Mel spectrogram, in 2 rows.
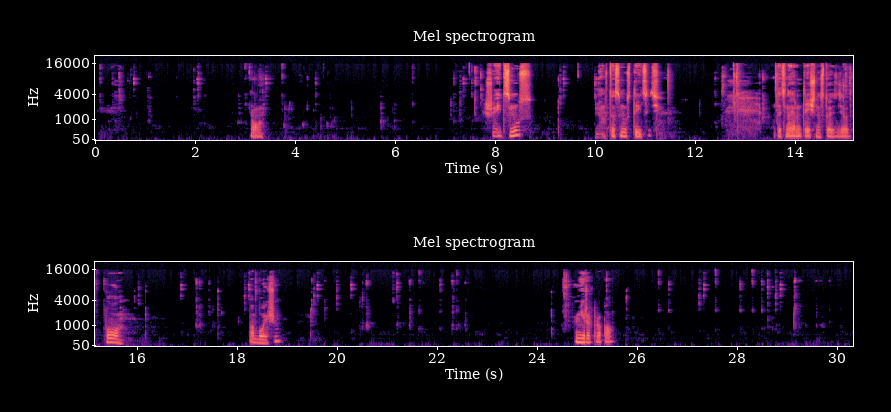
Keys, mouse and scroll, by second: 0.7 click, 0.9 g, 2.0 Tab, 2.8 scroll down 4, 2.9 middle click, 3.3 click, 3.7-5.6 middle drag, 5.6-6.3 scroll up 7, 6.3 middle click, 7.2 click, 7.5-9.9 right drag, 9.9 click, 10.5-10.9 scroll down 4, 10.9-12.4 middle drag, 12.4 scroll up 1, 13.2 KP_1, 13.7 Tab, 14.2 z, 14.3 shift+middle click, 14.6 scroll up 4, 14.8 1, 15.1-16.8 shift+middle drag, 16.8 click, 17.1 z, 17.4 s, 18.6 g, 20.2 click, 20.4 s, 21.4 z, 21.6 middle click, 22.1 z, 22.3-24.6 middle drag, 24.6 Tab, 25.8-26.4 scroll down 1, 26.4-28.5 middle drag, 28.5 Tab, 28.8 click, 29.5 l.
